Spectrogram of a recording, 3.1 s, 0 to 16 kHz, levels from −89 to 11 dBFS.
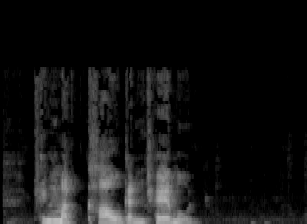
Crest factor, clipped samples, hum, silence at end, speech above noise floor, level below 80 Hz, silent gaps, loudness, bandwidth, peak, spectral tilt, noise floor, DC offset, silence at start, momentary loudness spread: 20 dB; under 0.1%; none; 1.15 s; 44 dB; -60 dBFS; none; -24 LUFS; 11.5 kHz; -6 dBFS; -6.5 dB/octave; -67 dBFS; under 0.1%; 0.4 s; 8 LU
